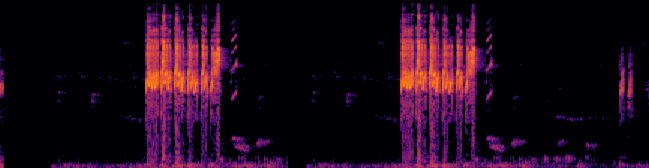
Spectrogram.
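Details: Flamboyan in breeding condition calling to a rival, used to provoke other birds into singing: two loud, dense, harsh high bursts of rapid notes about a second long, spaced several seconds apart, with a faint low hum.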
